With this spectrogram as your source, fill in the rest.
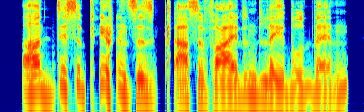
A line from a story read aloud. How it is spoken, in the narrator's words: I laughed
